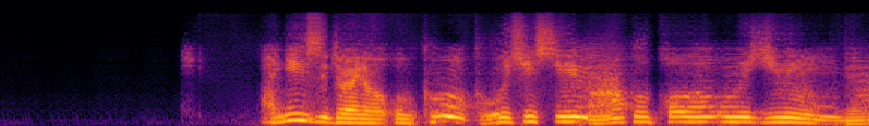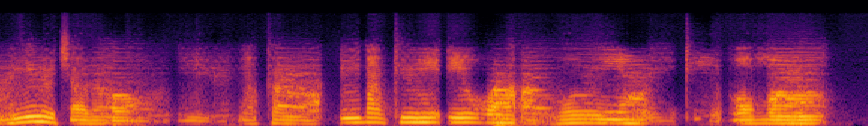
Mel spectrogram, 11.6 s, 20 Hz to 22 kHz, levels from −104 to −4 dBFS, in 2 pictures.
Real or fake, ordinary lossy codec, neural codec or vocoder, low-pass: fake; none; codec, 44.1 kHz, 0.9 kbps, DAC; 14.4 kHz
